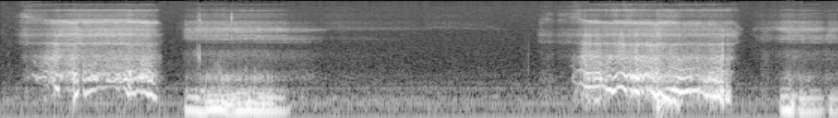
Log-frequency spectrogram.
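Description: A sleeping pig snores loudly. Rumbling, whistling breaths in alternate with deep snorting grunts out, about six breath cycles a minute.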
